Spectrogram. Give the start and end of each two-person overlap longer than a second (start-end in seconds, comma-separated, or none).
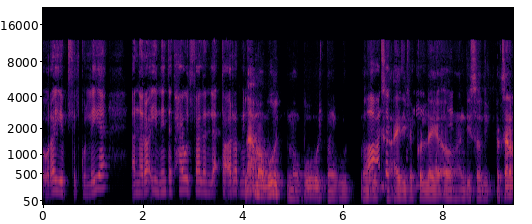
6.5-8.8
